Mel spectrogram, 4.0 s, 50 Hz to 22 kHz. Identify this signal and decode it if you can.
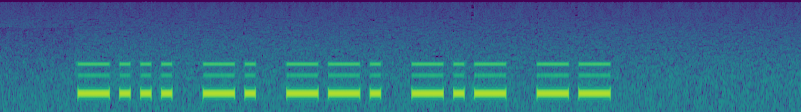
Morse code, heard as a keyed tone, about 23 wpm, 720 Hz. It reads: BNGKM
